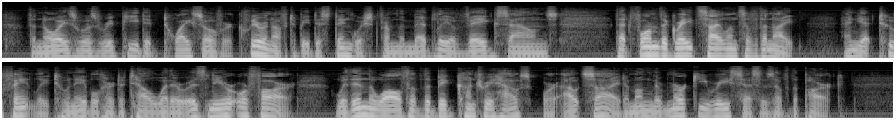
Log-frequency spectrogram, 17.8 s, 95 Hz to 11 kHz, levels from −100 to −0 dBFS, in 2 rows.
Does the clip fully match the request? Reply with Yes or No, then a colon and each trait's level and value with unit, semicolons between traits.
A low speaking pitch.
Yes: very low, 95 Hz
